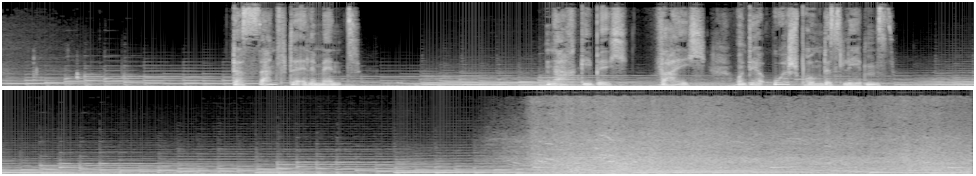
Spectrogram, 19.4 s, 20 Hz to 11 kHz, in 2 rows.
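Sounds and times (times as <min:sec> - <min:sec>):
gentle sustained music: 0:00.0 - 0:19.4
speech: 0:02.3 - 0:03.6, 0:05.5 - 0:09.0
ocean surf crashing: 0:14.7 - 0:19.4.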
